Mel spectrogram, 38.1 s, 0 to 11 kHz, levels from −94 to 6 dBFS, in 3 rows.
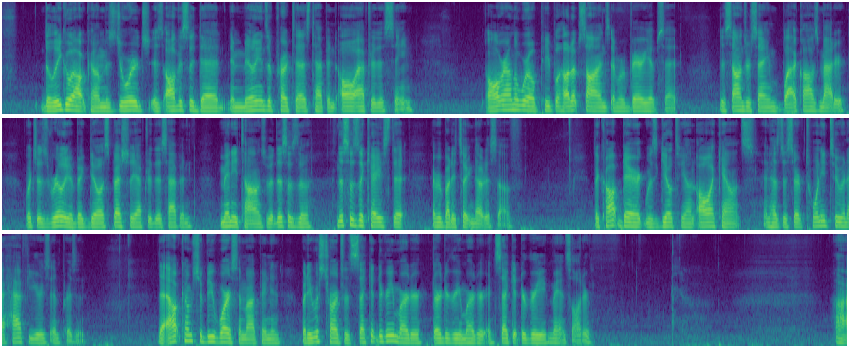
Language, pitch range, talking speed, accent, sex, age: English, 115-130 Hz, 160 wpm, American, male, 20-39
